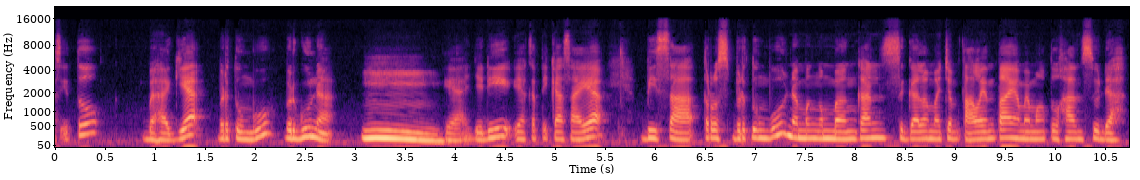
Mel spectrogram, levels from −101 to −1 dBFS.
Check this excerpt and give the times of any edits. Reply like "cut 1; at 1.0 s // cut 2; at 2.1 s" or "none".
cut 1; at 1.5 s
